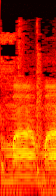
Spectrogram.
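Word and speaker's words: 妈: Nah, jangan sampai nih ya, kalian mau mau manggil mama misalnya ya, tapi kalian akhirnya manggil mama. Nah, ini nanti jadinya kuda. Nah, mamanya bakal marah nih.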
